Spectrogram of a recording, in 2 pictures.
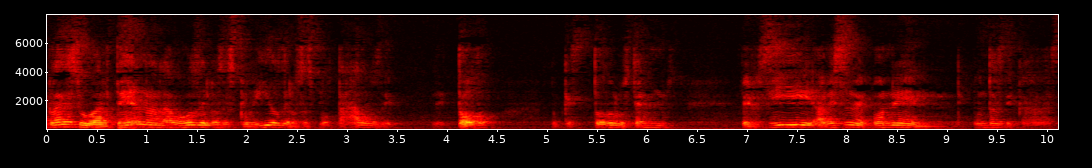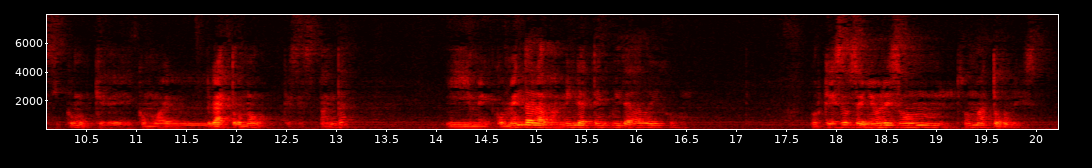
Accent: Guerrero, Mexico; Yo vengo del estado de Guerrero

